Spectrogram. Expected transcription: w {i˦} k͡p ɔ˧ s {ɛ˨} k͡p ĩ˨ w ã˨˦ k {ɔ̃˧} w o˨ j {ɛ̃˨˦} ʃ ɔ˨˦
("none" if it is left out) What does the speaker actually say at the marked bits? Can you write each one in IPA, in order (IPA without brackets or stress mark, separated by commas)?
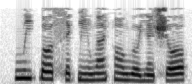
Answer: i˦, ɛ˨, ɔ̃˧, ɛ̃˨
